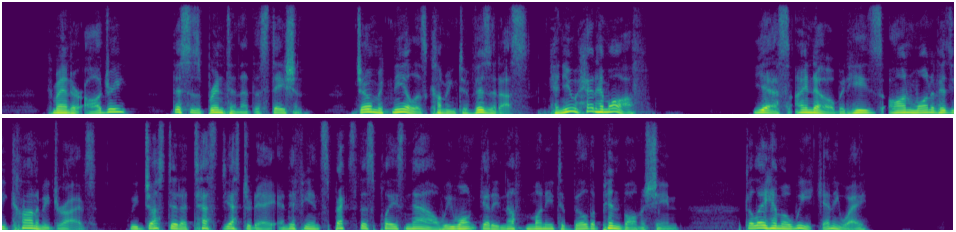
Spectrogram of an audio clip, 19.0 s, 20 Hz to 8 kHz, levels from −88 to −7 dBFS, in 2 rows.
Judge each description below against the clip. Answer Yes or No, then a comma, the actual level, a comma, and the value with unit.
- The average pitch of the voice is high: No, medium, 145 Hz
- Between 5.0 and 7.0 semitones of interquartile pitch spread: Yes, wide, 5.5 semitones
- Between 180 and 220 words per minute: Yes, average, 185 wpm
